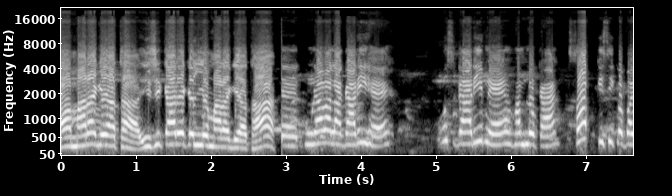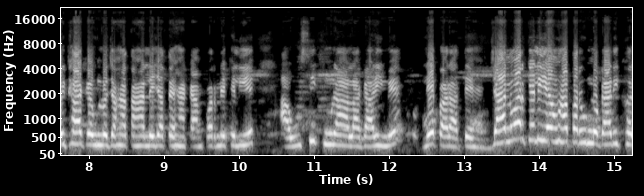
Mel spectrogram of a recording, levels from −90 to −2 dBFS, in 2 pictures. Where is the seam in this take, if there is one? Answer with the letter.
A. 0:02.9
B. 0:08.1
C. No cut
A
